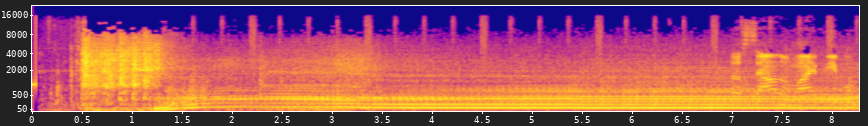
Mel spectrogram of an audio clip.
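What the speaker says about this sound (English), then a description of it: "let's get this cold start in." A car engine cold-starts with a brief cranking burst, then settles into a loud, steady high idle that holds evenly to the end, with a faint voice briefly audible near the close.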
